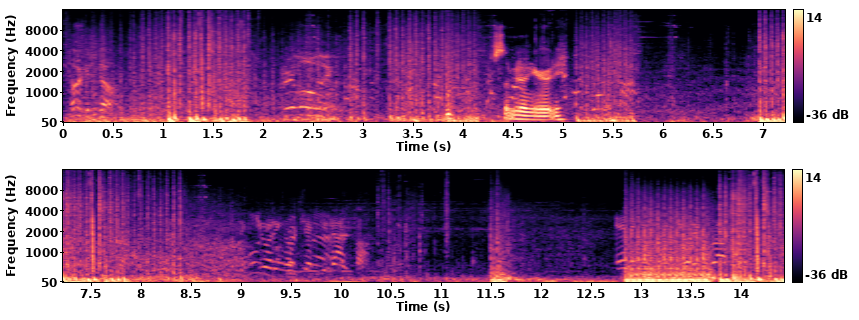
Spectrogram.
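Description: Rapid submachine gun fire bursts in a video game.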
